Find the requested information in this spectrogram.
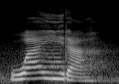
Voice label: Chanka, quechua; viento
